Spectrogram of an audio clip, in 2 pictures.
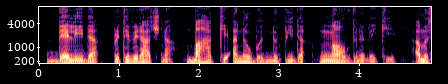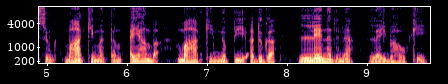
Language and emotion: Manipuri, neutral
